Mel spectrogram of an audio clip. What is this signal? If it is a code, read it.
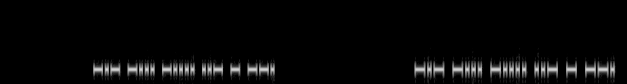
Morse code, heard as a keyed tone, about 36 wpm, 700 Hz. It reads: KB6UTG KB6UTG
